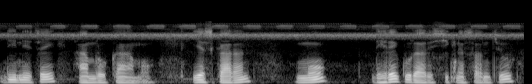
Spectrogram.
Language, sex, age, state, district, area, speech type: Nepali, male, 30-45, West Bengal, Kalimpong, rural, spontaneous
